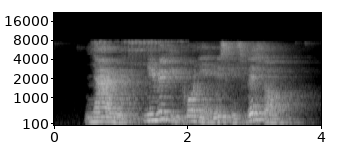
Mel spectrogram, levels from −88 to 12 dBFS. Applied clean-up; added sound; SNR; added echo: none; Tambourine; 17 dB; reverberation time 1.1 s.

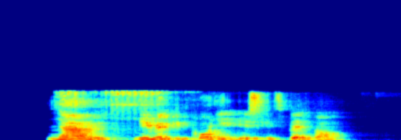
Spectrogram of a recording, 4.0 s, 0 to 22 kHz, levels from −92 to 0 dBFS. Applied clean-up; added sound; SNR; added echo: neural mask model DeepFilterNet 3.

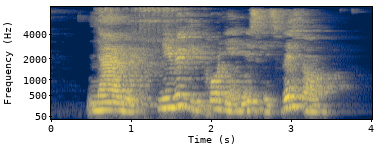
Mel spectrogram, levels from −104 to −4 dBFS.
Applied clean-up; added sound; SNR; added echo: classical method WPE with log-MMSE.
